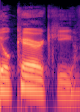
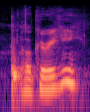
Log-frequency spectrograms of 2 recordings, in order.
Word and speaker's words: Okereke: Well, I always thought he was Okereke because that's how they said it at the draft, but they always say Okereke now. I think he changed the pronunciation of it or corrected it.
